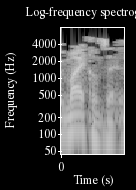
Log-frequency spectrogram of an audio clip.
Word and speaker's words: Mickelson: Is it Mickelson? – Mickelson. – Mickelson, right.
